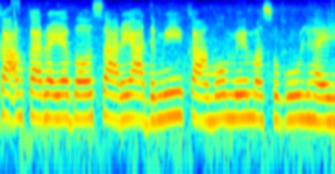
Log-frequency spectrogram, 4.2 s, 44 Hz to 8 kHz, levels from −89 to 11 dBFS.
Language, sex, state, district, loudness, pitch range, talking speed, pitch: Hindi, female, Haryana, Rohtak, -14 LUFS, 230-240 Hz, 155 wpm, 235 Hz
